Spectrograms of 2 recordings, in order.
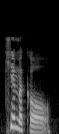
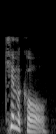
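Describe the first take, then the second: Both takes have the same delivery.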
